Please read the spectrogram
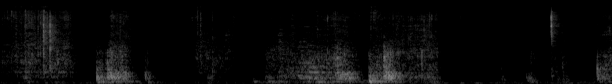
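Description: Red crinkle paper shred rustling and crunching in several short bursts as it is pushed down by hand between items packed into a small metal truck. There is one sharp little click near the end.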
